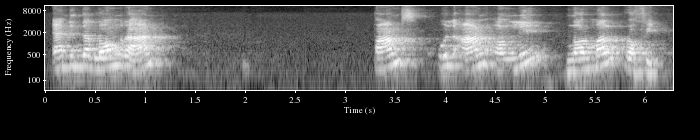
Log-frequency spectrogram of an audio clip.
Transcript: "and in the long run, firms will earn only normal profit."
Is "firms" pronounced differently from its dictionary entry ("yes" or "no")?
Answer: yes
